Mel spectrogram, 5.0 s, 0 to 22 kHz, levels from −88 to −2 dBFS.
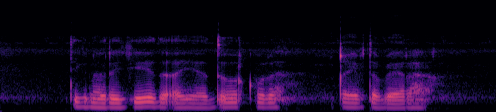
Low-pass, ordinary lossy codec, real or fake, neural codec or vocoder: none; none; real; none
